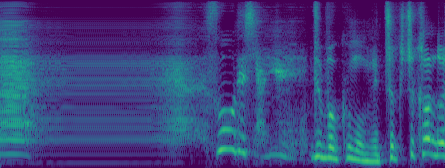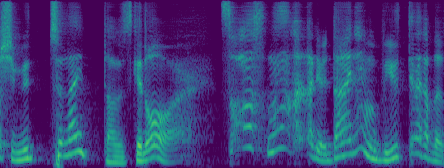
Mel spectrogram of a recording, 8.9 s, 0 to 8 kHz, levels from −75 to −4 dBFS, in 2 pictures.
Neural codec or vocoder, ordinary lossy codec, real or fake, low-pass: codec, 16 kHz, about 1 kbps, DyCAST, with the encoder's durations; none; fake; none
